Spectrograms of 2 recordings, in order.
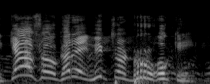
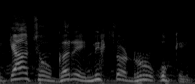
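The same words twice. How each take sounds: First: Loud, high call, rapid-fire exchange; loud phone check. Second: Soft recital sinking in pitch; weary routine. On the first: Wife checks on husband at night, loud high exchange. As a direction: rattle off the routine at full volume. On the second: Husband's phone check for the umpteenth time, soft weary recital. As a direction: let the routine tail away softly. Same routine summed up, dropping away. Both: Retold or imitated.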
